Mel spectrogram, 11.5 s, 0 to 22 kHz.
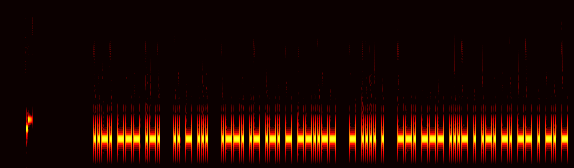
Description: Morse code, heard as a keyed tone, about 32 wpm, 700 Hz. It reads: FOR ITS PART, THE GOVERNMENT
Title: Sentences from Top 1000 Words - Review Part 3 - 30wpm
